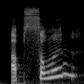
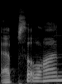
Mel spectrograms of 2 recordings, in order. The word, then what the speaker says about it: upsilon: And what that means is it's shaped like an upsilon. Am I saying that wrong? What is that the E-P-I? No, it's the Greek letter. It's the Greek U in the alphabet. Is it epsilon?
